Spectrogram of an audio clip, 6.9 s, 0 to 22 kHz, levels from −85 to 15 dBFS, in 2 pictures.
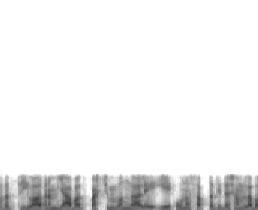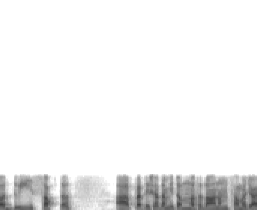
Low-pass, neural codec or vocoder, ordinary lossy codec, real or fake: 3.6 kHz; codec, 16 kHz, about 1 kbps, DyCAST, with the encoder's durations; none; fake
